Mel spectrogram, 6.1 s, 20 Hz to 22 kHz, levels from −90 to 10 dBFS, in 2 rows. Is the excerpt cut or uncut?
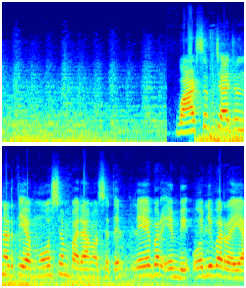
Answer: uncut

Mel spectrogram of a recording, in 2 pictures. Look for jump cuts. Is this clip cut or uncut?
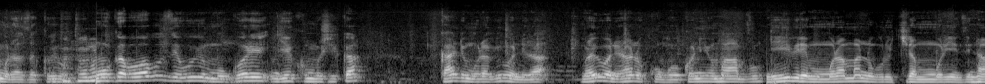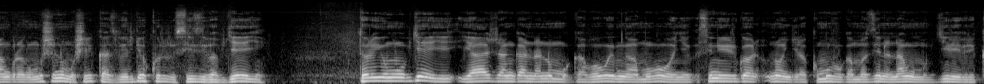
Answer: cut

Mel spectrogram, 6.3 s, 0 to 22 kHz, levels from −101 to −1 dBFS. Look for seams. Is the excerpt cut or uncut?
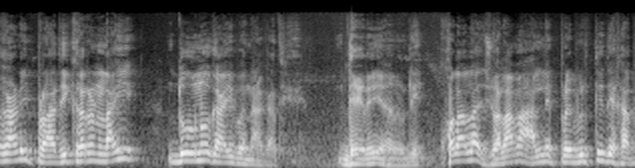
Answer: cut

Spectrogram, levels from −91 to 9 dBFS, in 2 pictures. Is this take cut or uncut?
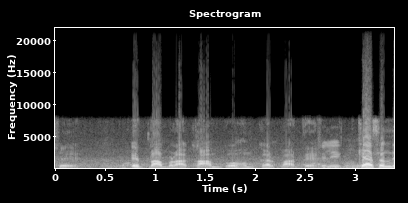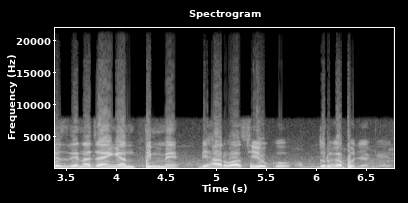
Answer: uncut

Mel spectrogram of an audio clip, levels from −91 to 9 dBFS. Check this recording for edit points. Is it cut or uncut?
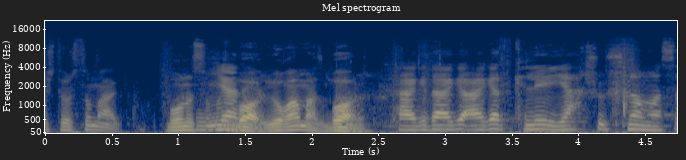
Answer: cut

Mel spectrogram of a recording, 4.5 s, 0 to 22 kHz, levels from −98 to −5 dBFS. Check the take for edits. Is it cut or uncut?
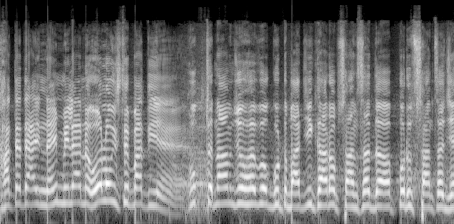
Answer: uncut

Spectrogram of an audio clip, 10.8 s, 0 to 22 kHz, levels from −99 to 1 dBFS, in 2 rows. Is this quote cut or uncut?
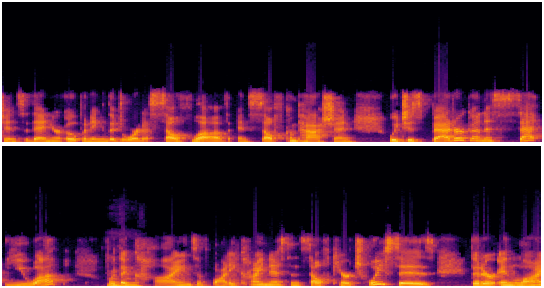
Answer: uncut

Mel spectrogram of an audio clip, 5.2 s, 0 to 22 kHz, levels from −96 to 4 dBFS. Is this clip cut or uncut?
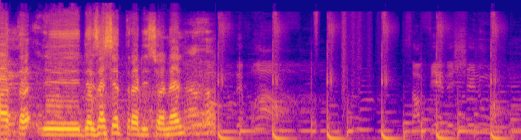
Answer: cut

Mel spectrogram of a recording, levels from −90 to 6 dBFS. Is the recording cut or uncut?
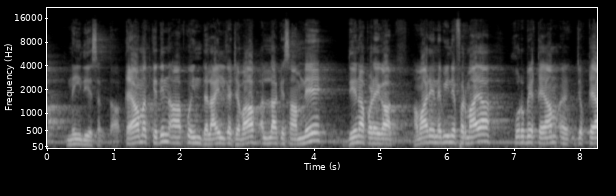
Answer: uncut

